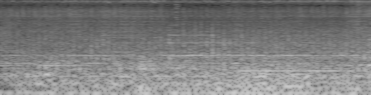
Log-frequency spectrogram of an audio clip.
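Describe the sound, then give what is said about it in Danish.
A steady, loud helicopter drone fills the scene, its low rotor thrum continuous, with a faint whine above it and no voices: constant noise of helicopters coming and going at a base camp fenced with large sand-filled wire-mesh barriers. “Lydkulissen er jo konstant larm fra helikopter, der kommer og, og går.”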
